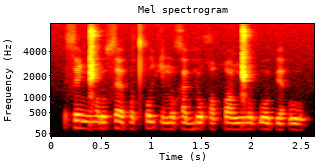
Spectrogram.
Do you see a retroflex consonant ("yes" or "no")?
no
